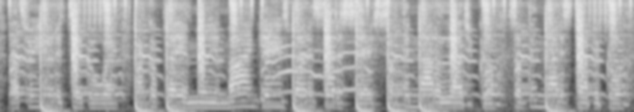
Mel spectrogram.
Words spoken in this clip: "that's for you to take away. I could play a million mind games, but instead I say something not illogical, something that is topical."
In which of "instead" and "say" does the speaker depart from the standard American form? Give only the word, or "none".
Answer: instead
